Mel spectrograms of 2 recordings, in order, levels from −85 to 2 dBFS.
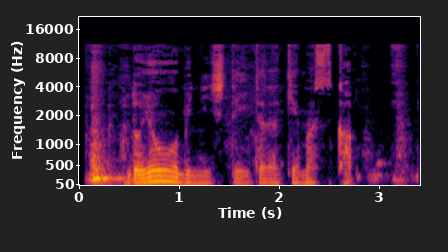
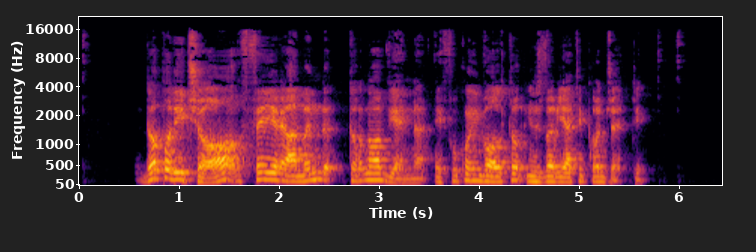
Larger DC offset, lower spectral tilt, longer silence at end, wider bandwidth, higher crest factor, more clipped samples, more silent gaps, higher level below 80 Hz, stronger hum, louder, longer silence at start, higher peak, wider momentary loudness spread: neither; about the same, -6 dB/octave vs -5 dB/octave; second, 0 s vs 0.8 s; second, 11.5 kHz vs 16 kHz; about the same, 18 dB vs 16 dB; neither; neither; first, -40 dBFS vs -56 dBFS; neither; second, -24 LUFS vs -17 LUFS; second, 0.05 s vs 0.6 s; second, -6 dBFS vs -2 dBFS; first, 21 LU vs 14 LU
